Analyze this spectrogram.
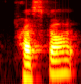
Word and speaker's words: Prescott: big the next big stop is the uh Prescott presc presc presc you got to say presc presc okay again I think I was telling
